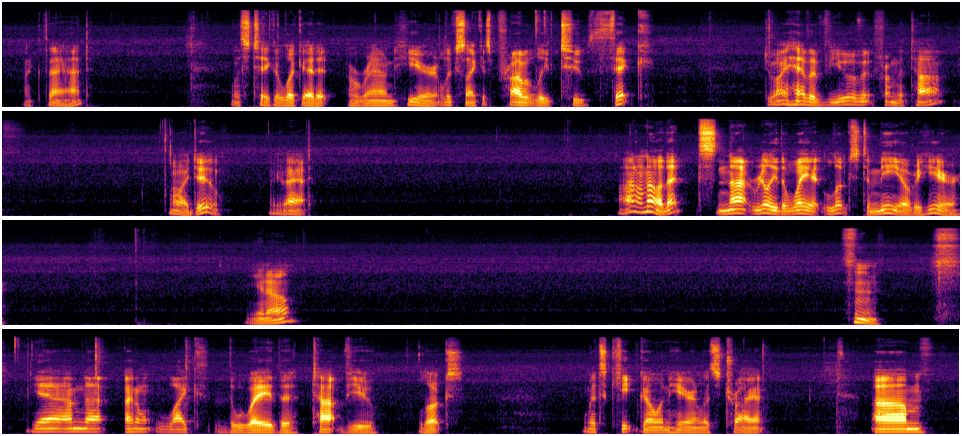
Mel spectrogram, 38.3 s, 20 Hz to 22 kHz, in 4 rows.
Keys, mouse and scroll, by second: 0.1 s, 0.7 click, 3.4 middle click, 5.4 Tab, 5.8-6.3 scroll down 3, 6.3 middle click, 7.7 KP_7, 10.3-10.9 scroll down 6, 12.3 click, 15.0-15.5 scroll up 3, 15.5 shift+middle click, 16.1-16.6 scroll up 2, 16.6 shift+middle click, 20.6 g, 27.7 click, 28.0-29.7 scroll down 3, 29.7 KP_7, 30.6 KP_3, 32.0-32.5 scroll up 3, 32.5 shift+middle click, 33.5 click, 35.3 scroll up 2.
